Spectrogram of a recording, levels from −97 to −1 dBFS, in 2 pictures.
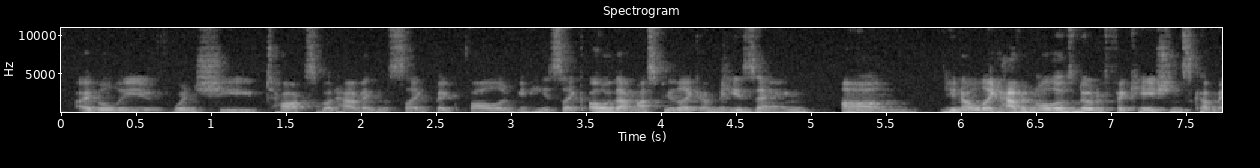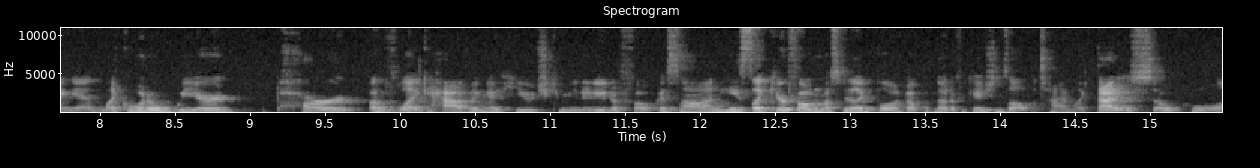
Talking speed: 245 wpm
